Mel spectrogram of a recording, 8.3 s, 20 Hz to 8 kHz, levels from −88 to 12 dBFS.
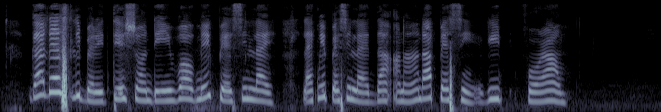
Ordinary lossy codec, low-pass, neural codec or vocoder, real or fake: MP3, 48 kbps; 7.2 kHz; none; real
